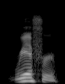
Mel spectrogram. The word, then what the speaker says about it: Riffr: Once again, do I got to tell you, it's pronounced Riffer, RIFFR. So no E in there.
